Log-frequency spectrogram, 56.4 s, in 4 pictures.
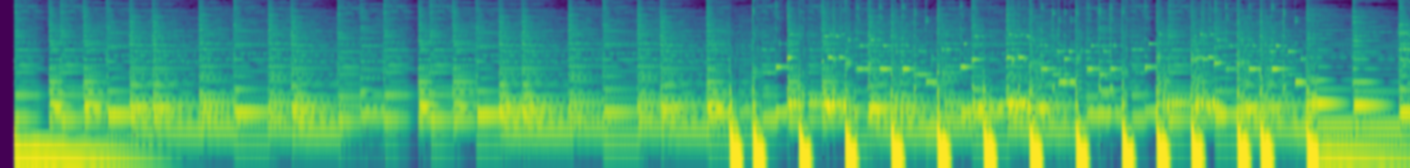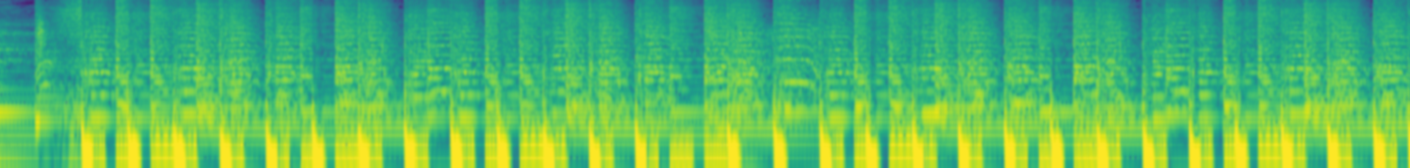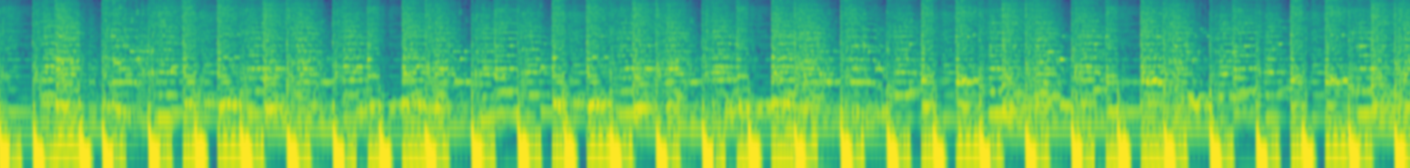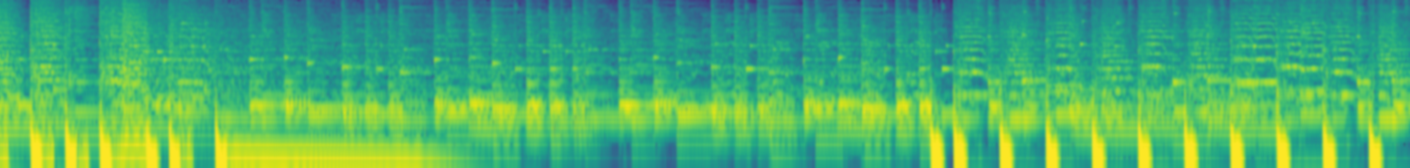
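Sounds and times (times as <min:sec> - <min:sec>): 
instrumental music: 0:00.1 - 0:56.3.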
